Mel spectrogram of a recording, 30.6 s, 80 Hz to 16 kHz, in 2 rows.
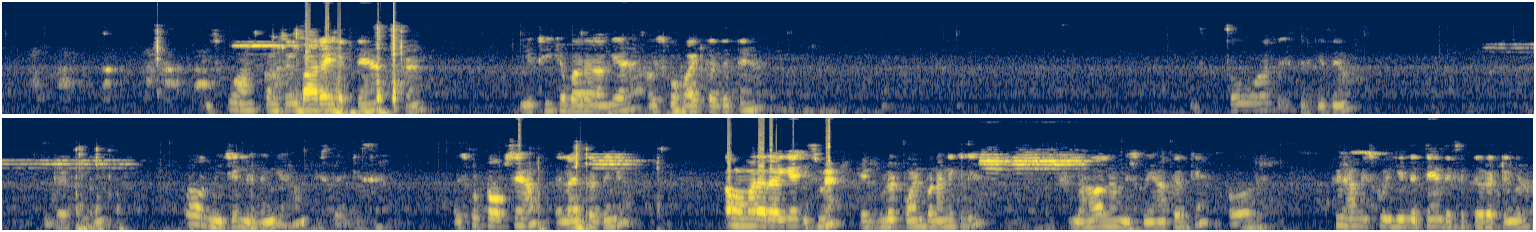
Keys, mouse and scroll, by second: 0.3 ctrl+space, 1.0-2.5 drag, 3.2 shift+click, 6.3 ctrl+a, 6.6 KP_1, 8.3 click, 9.0 right click, 9.5-19.4 shift+drag, 20.2 shift+click, 23.6-30.1 shift+drag.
